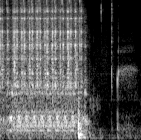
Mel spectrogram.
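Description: A sewing machine basting an invisible zipper runs in a fast, steady stitching chatter for about a second and a half, then stops, followed by a few faint clicks and handling noises.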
